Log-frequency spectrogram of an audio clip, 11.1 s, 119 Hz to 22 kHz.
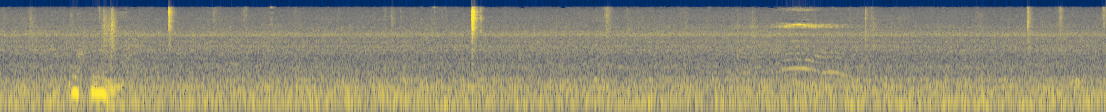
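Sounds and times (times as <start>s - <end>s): aircraft cabin engine drone: 0.0s - 11.0s.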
